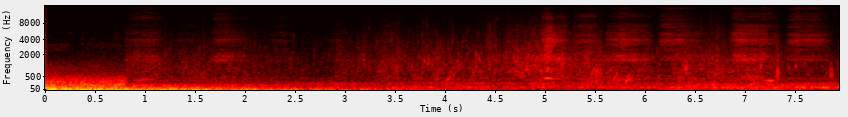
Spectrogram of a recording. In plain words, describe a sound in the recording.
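Water splashes gently as a young woman moves through a pool.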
